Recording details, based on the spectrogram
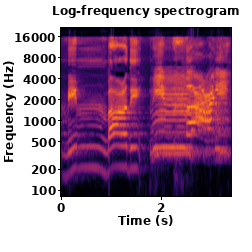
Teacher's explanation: پہلے حروف میں من بعد نون ساکن کے بعد با حروف اقلاب میں سے آ رہا ہے، اس لیے غنہ کریں گے، نون ساکن کو میم سے بدل کر غنہ کر کے پڑھیں گے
